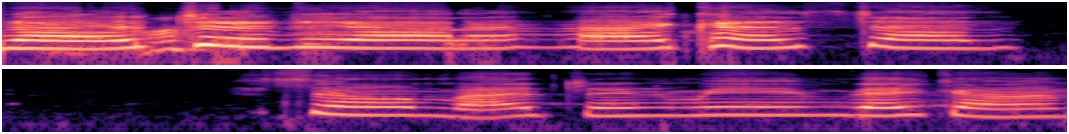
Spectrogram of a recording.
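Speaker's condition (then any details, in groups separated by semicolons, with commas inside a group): ALS; sporadic form, onset in pinky finger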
